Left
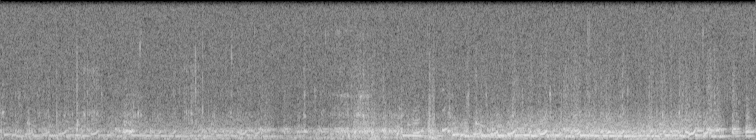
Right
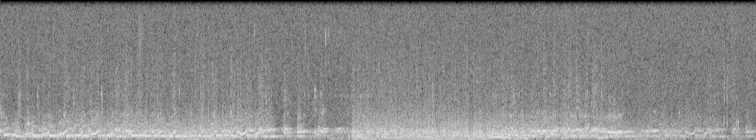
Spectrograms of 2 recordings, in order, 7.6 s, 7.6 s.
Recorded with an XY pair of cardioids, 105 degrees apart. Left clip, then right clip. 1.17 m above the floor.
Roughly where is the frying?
No frying in this recording.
